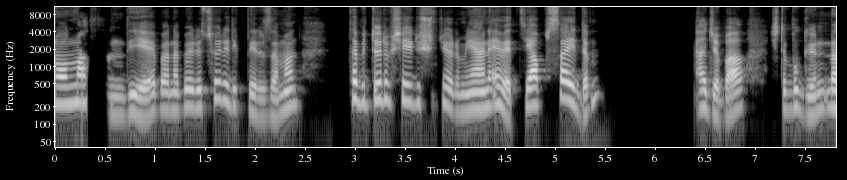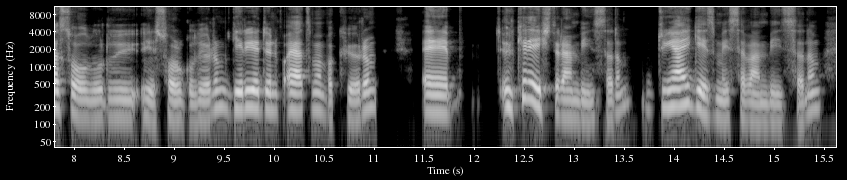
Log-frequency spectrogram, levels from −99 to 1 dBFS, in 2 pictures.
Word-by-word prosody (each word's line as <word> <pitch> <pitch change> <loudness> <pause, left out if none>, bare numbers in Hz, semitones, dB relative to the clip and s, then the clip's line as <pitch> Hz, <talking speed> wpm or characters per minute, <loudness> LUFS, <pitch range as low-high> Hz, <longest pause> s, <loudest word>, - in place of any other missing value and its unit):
olmazsın" 225 -10 0
diye 165 0 +1
bana 175 0 -2
böyle 200 -1 0
söyledikleri 205 - -5
zaman 180 +10 -2 0.5
tabii, 270 -5 +1
dönüp 265 0 +1
şey 245 -2 +2
düşünüyorum, 200 -7 -3
yani, 185 +3 +3
evet 225 -1 +1
yapsaydım 245 +6 +3 0.9
acaba, - - +3 0.3
işte, 185 0 -7
bugün 180 -1 -3
nasıl 190 -1 +3
oluru, 135 0 -4
üüü, 130 -1 -5
eee, 130 -4 -6
sorguluyorum. 125 - -3
Geriye 185 +1 +3
dönüp 175 -2 -1
hayatıma 170 -2 +3
bakıyorum. 130 +8 -3 0.5
Eee, 160 -1 +5 0.5
ülke 200 +8 0
değiştiren 145 - +3
bir 125 - -5
insanım. 125 - -8 0.3
Dünyayı 205 +3 +6
gezmeyi 140 -9 -1
seven 115 -3 -4
bir 115 - -6
insanım. 170 - -7
180 Hz, 135 wpm, -23 LUFS, 135-205 Hz, 0.9 s, Dünyayı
